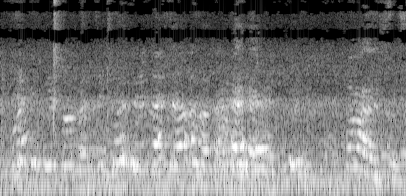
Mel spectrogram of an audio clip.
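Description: Indistinct voices of children and other people talking and calling out in the background.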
